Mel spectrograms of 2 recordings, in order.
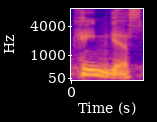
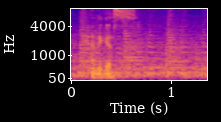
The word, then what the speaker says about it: Canas: like uh canas it's his name looks like it would be pronounced Kanas but no it's kenas so again thank you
